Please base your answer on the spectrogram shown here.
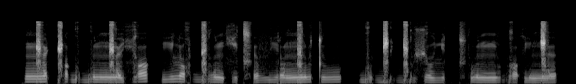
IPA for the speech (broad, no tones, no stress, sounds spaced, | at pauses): ŋ͡ǁ œ ǁ ɔ ɡ o b u n ŋ͡ǁ œ ç ɔ | i l u χ ɡ͡ǁ o n ç i t͡sʼ ə v i ɾ o ŋ͡ǁ u t u | ɡ u ɡ͡ǁ i ɡ͡ǁ u ʃ o ʎ œ t t͡sʼ u n ɲ u ɡ ɔ ʔ i ŋ͡ǁ ə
